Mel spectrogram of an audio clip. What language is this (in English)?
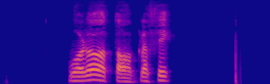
Thai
